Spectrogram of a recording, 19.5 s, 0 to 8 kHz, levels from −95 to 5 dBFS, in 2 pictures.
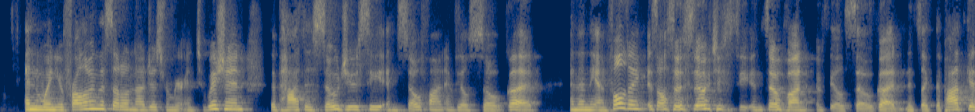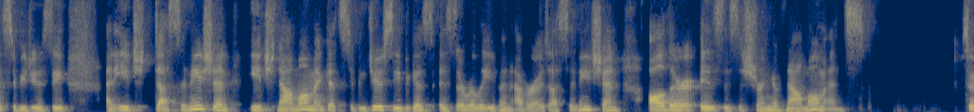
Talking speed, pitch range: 230 wpm, 175-220 Hz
